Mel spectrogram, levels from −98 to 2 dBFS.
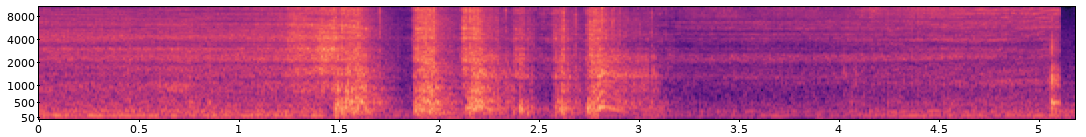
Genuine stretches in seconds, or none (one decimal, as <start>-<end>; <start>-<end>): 0.0-3.1; 4.6-5.2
